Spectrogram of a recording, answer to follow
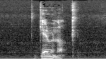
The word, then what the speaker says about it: gerenuk: such but never he gara gara nook gerenuk overload he pronounced as a gerenuk the gerenuk yeah you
